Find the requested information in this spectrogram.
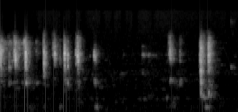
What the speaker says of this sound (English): I can hear the keys going.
